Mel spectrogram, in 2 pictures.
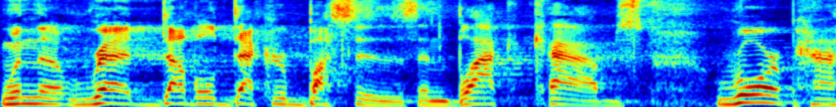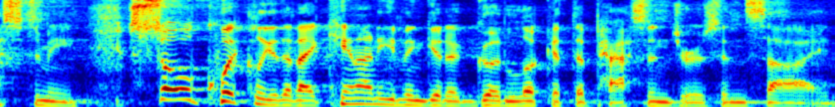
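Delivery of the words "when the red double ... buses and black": usual speaking voice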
